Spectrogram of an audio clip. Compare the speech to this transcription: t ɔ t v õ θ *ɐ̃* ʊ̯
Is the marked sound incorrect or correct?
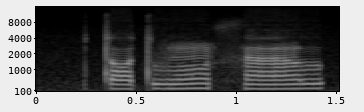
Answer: correct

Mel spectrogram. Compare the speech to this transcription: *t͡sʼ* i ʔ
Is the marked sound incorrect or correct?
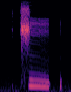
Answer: incorrect: t͡ʃ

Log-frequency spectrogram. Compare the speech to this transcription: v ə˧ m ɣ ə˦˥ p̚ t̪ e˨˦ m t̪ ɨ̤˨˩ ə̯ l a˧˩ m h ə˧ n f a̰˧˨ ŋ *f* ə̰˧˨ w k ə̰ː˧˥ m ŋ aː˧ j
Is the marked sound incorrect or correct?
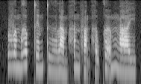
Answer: incorrect: h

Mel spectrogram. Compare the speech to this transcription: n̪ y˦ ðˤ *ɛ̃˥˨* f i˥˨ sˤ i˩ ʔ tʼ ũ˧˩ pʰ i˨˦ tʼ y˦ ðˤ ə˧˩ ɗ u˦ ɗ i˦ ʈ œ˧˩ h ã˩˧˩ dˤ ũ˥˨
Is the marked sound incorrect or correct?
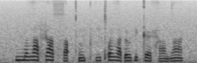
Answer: incorrect: ɛ˥˨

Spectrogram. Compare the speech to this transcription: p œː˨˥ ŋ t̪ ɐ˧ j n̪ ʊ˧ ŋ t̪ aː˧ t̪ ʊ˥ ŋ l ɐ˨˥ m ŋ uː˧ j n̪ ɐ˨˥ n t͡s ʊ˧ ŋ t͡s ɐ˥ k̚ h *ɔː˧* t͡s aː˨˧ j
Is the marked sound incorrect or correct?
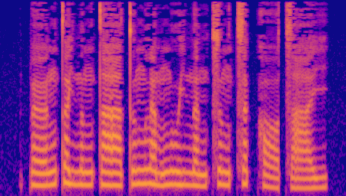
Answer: incorrect: ɔː˨˩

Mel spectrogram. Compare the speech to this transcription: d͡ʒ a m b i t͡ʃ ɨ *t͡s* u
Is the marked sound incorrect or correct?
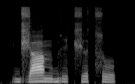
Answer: correct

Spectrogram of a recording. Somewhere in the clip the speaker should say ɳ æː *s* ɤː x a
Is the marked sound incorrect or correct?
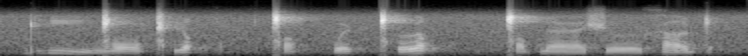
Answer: incorrect: ʃ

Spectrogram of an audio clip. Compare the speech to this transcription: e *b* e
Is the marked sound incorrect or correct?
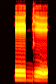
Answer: incorrect: bʲ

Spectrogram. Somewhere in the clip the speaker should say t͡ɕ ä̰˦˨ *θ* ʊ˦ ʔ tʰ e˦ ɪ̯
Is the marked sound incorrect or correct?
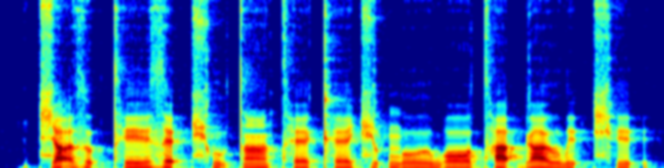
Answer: incorrect: z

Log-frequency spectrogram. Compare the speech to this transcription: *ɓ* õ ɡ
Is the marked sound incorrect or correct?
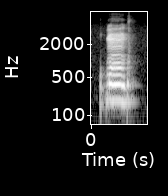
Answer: correct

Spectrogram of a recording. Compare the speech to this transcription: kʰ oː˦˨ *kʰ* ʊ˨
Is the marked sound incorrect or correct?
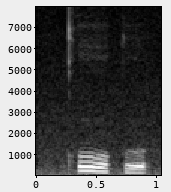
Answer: incorrect: k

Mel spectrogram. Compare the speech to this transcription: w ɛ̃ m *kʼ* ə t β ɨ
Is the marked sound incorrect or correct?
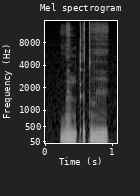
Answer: correct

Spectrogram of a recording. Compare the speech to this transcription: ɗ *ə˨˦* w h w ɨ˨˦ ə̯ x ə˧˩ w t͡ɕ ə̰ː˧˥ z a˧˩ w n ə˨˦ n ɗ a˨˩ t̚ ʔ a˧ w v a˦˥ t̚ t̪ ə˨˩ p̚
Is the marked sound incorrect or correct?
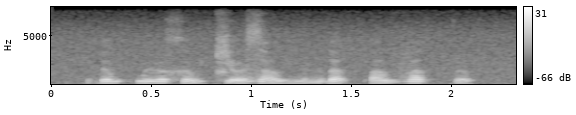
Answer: correct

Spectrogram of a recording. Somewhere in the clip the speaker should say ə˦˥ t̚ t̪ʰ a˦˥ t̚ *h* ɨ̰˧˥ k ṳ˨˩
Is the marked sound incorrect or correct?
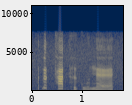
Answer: correct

